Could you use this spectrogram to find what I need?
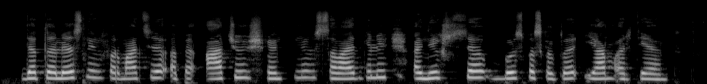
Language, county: Lithuanian, Tauragė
